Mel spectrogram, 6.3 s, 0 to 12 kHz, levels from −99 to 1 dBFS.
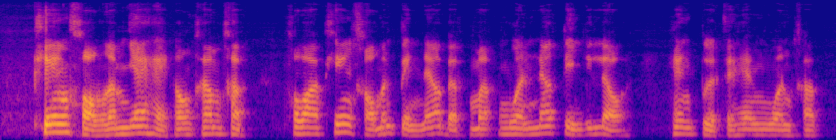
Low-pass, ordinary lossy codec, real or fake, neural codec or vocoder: none; none; fake; codec, 24 kHz, 6 kbps, HILCodec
